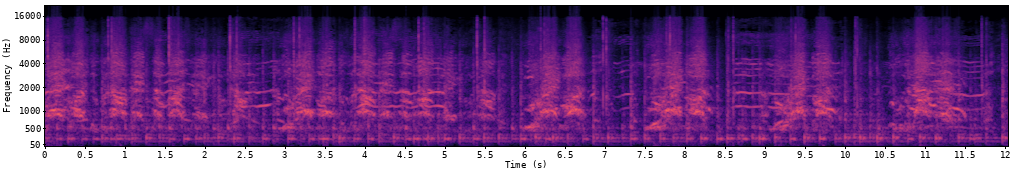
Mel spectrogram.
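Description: A group of women's voices shouting and chanting loudly together over sharp rhythmic beats, as in a street-play chorus; the voices stop abruptly at the end.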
